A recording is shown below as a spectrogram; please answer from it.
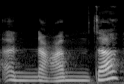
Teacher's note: So here nun is going to have sukun, ayn is from the throat, the nun sound is very clear. · Term: idhar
